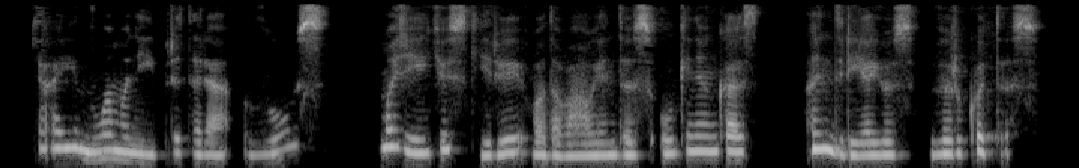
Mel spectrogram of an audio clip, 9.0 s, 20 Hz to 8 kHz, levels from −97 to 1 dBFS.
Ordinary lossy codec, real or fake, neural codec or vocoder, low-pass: MP3, 48 kbps; real; none; 7.2 kHz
